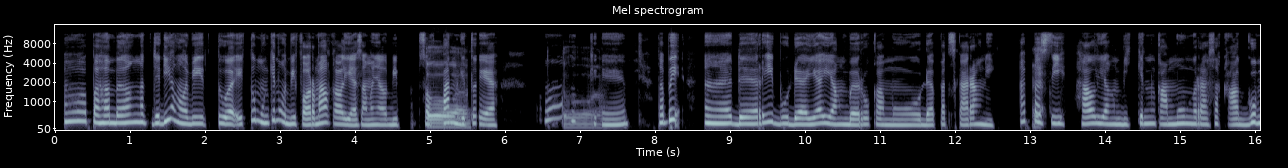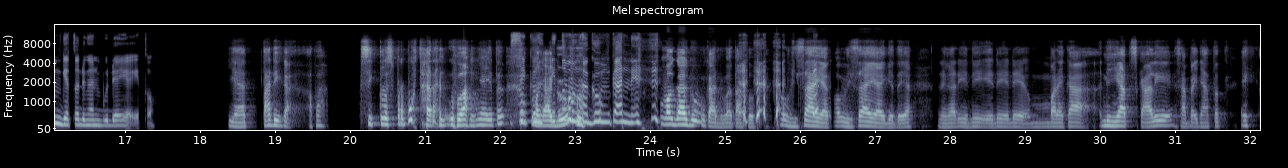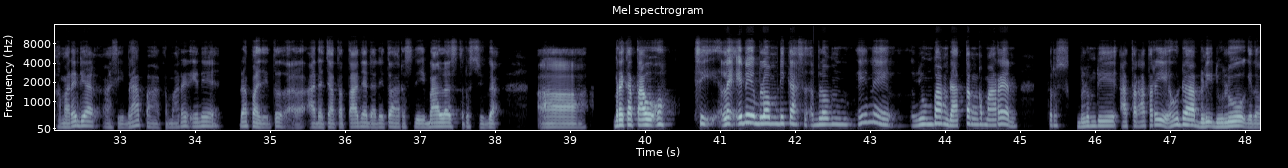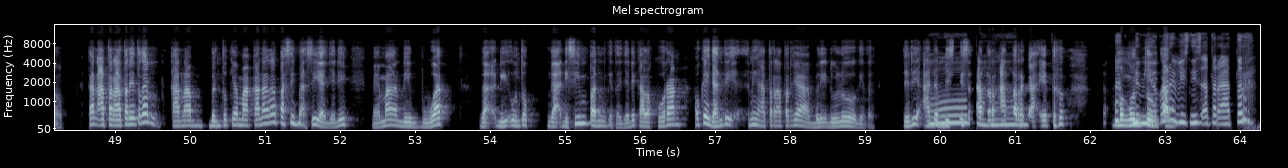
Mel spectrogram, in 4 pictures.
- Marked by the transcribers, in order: tapping; "lebih" said as "lebib"; laughing while speaking: "perputaran uangnya itu mengagum mengagumkan"; "Siklus" said as "sikeh"; laughing while speaking: "mengagumkan ya"; laugh; laughing while speaking: "itu"
- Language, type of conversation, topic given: Indonesian, podcast, Bagaimana pengalamanmu menyesuaikan diri dengan budaya baru?
- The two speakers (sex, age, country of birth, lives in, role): female, 20-24, Indonesia, Indonesia, host; male, 30-34, Indonesia, Indonesia, guest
